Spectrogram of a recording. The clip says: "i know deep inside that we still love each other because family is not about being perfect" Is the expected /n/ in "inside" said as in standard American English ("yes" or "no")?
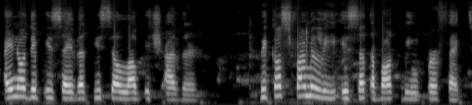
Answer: no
